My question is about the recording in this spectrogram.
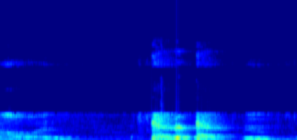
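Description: A person coughing twice in quick succession a little past halfway, a cough from a cold.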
